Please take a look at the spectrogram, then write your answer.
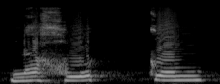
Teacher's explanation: tidak ada sisa ketebalan yang dibaca, akan tapi langsung ke huruf kaf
